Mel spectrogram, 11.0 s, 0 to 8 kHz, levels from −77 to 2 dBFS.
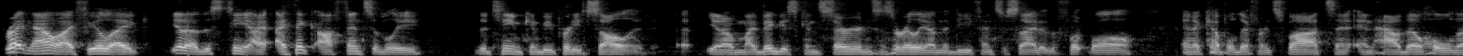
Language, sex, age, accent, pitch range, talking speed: English, male, 20-39, American, 105-120 Hz, 240 wpm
